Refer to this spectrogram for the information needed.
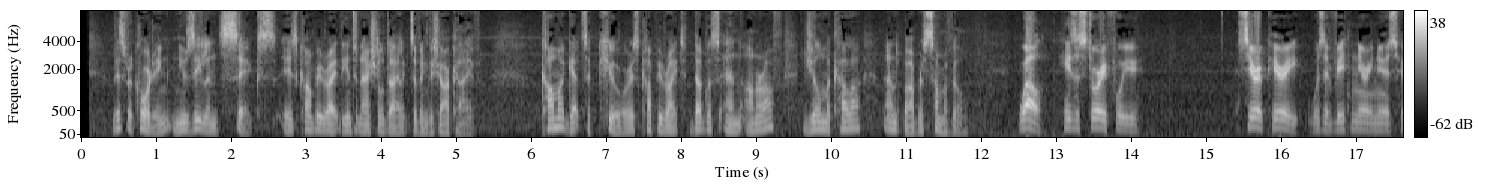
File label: New Zealand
